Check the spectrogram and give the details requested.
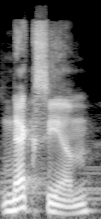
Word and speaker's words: NXIVM: NXIVM, pronounced NXIVM, was a self-described personal development organization founded in 1998 by Keith Raniere and Nancy Salzman in Albany, New York.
